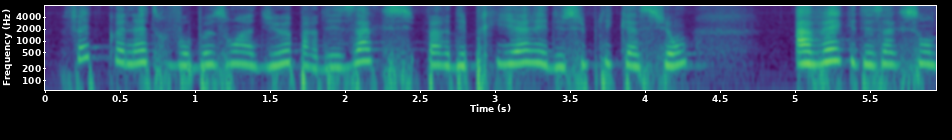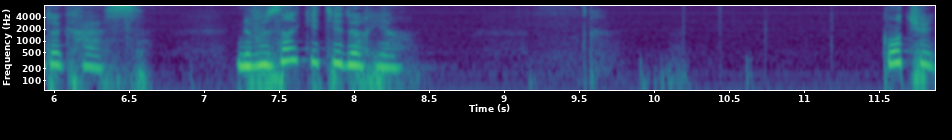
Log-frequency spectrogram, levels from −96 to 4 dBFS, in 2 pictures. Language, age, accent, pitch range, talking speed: French, 50-69, French, 235-280 Hz, 125 wpm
